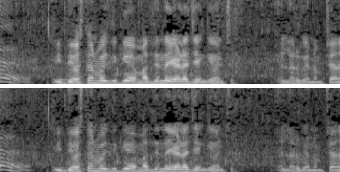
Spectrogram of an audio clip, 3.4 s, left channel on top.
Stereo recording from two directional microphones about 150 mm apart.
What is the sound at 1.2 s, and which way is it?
Speech, 20° left (ahead or behind).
